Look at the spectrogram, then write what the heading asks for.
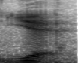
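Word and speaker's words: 의: As an exception, as a particle, meaning of, can also be pronounced ye.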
